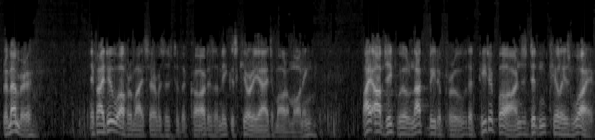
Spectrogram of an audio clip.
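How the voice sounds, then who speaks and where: In a piece of 1940s radio drama, an actor with a low voice plays a calm, methodical lawyer-detective who cross-examines witnesses in court and leads as amicus curiae. His delivery is measured and formal, with precise diction. The old broadcast sounds dull, with a faint hiss.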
